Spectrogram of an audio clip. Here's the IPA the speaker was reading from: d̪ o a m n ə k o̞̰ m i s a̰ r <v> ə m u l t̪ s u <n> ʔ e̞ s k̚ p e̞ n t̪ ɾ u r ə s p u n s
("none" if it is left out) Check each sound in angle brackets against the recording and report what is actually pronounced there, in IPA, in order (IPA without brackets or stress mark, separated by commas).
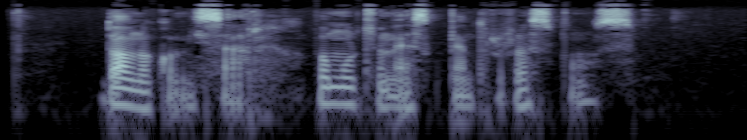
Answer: v, m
